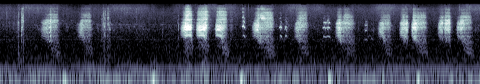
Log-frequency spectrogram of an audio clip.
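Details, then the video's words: Satin Bowerbird from Australia, rapid harsh buzzy and hissing notes in irregular clusters, some quick clicking rattles among them, over a low background hum. "Satin Bower Bird"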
